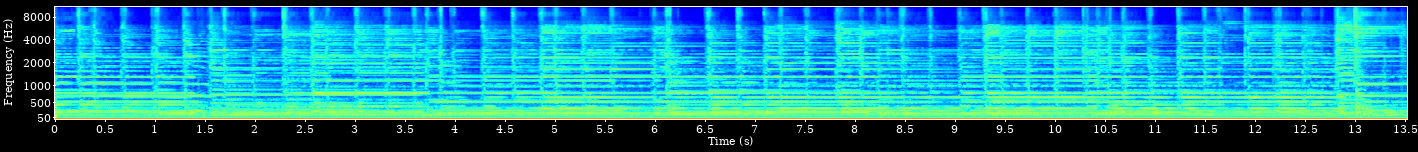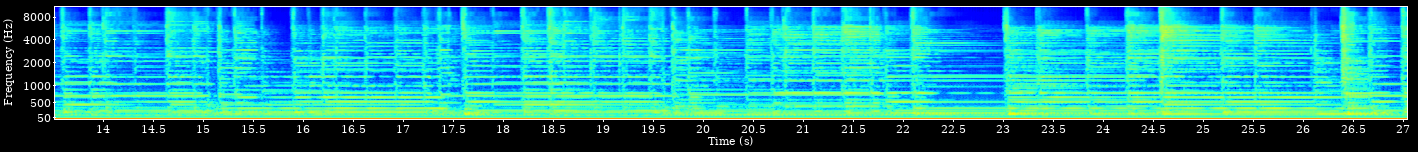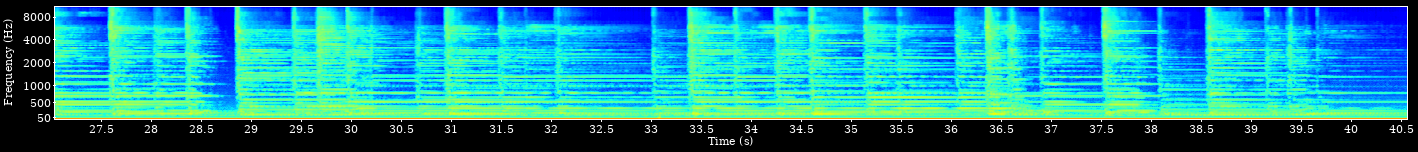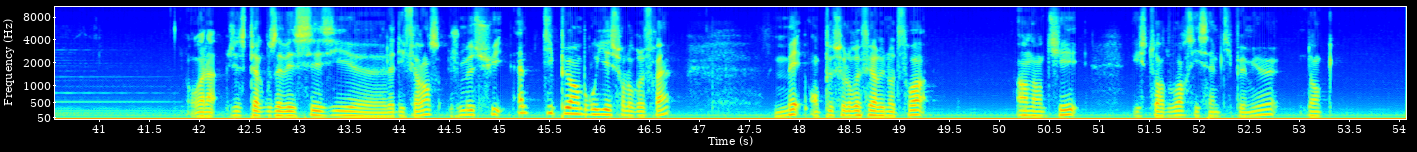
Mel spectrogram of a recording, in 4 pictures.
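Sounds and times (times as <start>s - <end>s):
guitar strumming: 0.0s - 49.3s, 50.3s - 52.0s.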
